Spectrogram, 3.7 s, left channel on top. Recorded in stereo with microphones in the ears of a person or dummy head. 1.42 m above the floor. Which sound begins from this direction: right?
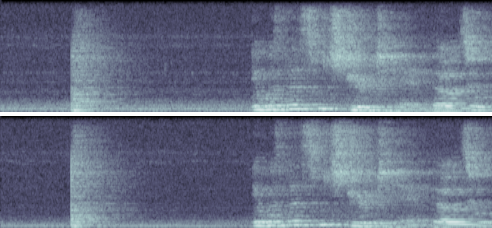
A snare drum, at 0.5 s.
